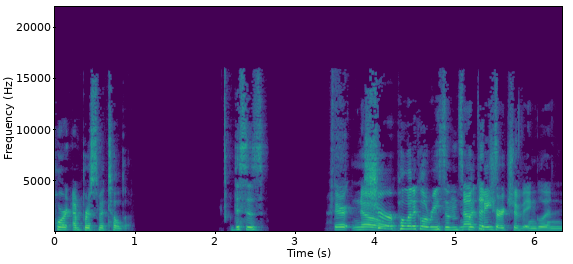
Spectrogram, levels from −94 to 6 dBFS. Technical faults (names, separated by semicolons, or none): none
